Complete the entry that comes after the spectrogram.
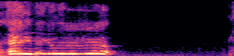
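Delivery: high, slow mock shout fading away; mimicked drive-by holler, fading out; imitated calling out. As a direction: call out high, then trail into near-silent babble.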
